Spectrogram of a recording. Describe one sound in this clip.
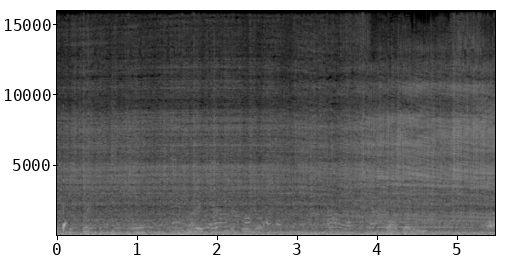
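An arc welder crackles and sizzles steadily.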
